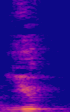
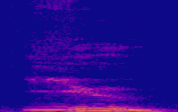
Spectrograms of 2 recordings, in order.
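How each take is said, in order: First: The vowel is short and not rounded. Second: The vowel is long, tense and rounded. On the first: The speaker calls it wrong. "bukan you" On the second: The speaker calls it right. "tense sama rounded ya, dia sedikit ngebulat gitu"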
